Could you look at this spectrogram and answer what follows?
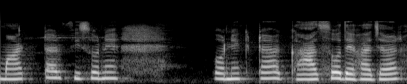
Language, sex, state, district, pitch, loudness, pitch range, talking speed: Bengali, female, Assam, Hailakandi, 260 Hz, -17 LUFS, 245-280 Hz, 105 wpm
